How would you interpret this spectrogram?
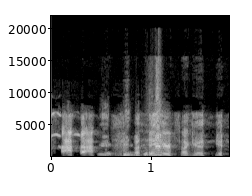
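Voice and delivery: laughing through the words; cracking up mid-sentence. Real, not acted.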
